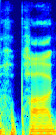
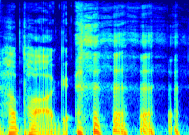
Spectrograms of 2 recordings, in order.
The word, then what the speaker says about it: Hauppauge: Hopog is a good one. I almost hate saying it because it's a worst company name in history, named after the Long Island town where they started. No one can spell it. Hauppauge.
